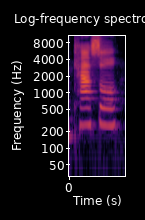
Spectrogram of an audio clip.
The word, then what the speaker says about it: castle: end of the word is soul like in Castle wrestle note that when a word starts with w the W is silent so this word is wrestle Apostle and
